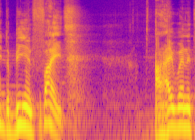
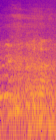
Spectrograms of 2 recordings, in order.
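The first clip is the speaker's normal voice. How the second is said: quiet laugh; 2 semitones higher, 16 dB quieter than usual. Real, not acted. Laughs after the outburst.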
